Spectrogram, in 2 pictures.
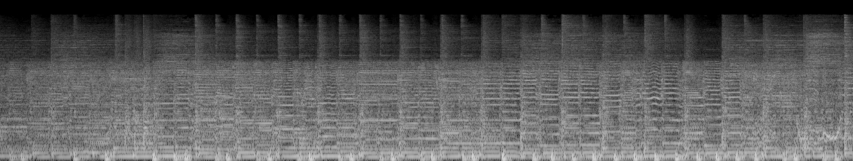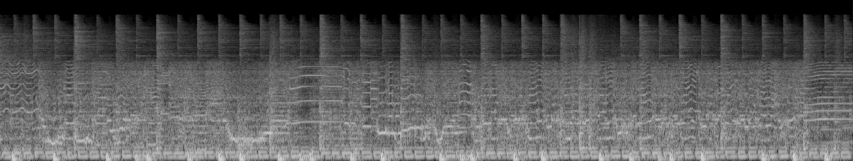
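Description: Rock band playing live: Gibson electric guitar, electric bass and drum kit, with steady cymbal strokes and a driving beat. The band fades up over the first couple of seconds, and the guitar bends notes in the second half.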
